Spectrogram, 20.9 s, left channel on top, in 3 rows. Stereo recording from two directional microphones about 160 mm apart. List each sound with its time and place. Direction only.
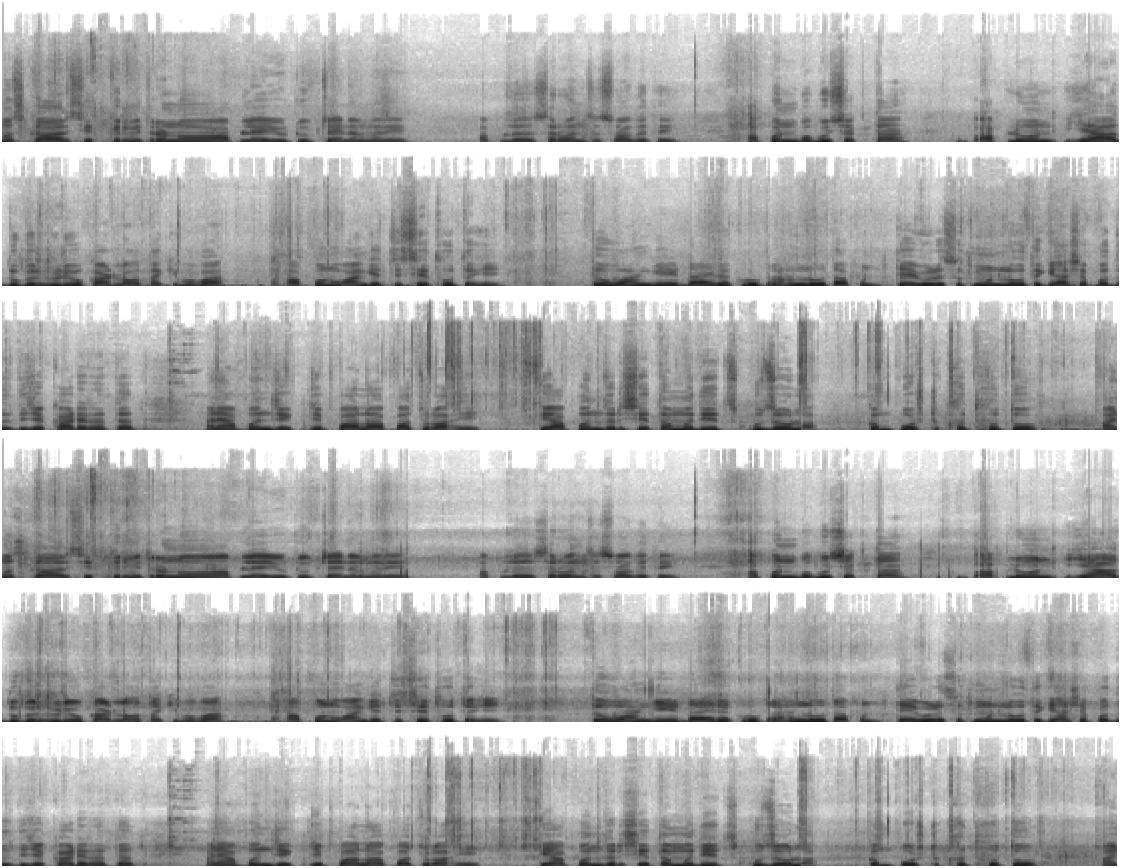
0.0 s speech: 10° left (ahead or behind)
0.7 s speech: 20° left (ahead or behind)
4.5 s speech: centre (ahead or behind)
4.8 s speech: 15° left (ahead or behind)
6.7 s speech: 25° left (ahead or behind)
7.6 s speech: 15° left (ahead or behind)
8.6 s a sound: 5° right (ahead or behind)
9.0 s speech: 15° left (ahead or behind)
10.8 s speech: centre (ahead or behind)
11.3 s speech: 10° left (ahead or behind)
11.7 s speech: centre (ahead or behind); by 18.9 s 40° left (ahead or behind)
19.6 s speech: 25° left (ahead or behind)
